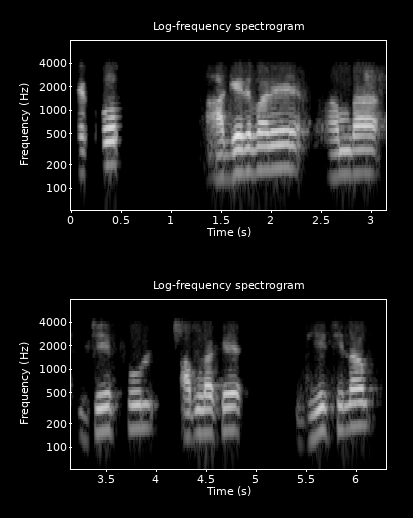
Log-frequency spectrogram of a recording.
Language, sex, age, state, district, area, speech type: Bengali, male, 60+, West Bengal, Purba Bardhaman, urban, conversation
